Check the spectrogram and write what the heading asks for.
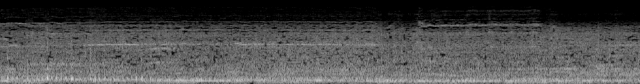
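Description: Music playing over a steady background din while a child's battery-powered ride-on toy motorcycle drives along.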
